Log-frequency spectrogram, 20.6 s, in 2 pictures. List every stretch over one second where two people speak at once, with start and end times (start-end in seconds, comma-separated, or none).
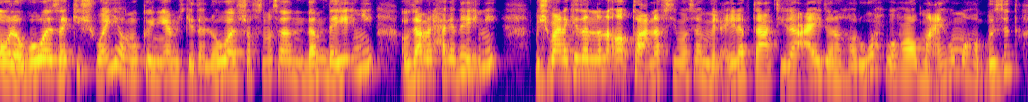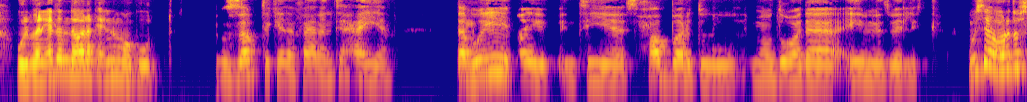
none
